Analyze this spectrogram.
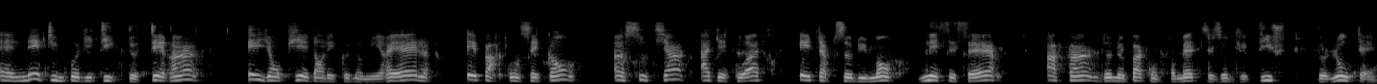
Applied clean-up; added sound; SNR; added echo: neural mask model DeepFilterNet 3.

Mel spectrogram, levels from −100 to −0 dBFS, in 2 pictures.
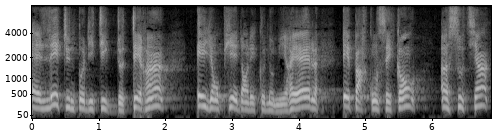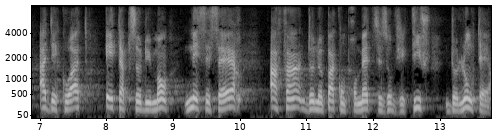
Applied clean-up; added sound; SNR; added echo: none; none; none; none.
